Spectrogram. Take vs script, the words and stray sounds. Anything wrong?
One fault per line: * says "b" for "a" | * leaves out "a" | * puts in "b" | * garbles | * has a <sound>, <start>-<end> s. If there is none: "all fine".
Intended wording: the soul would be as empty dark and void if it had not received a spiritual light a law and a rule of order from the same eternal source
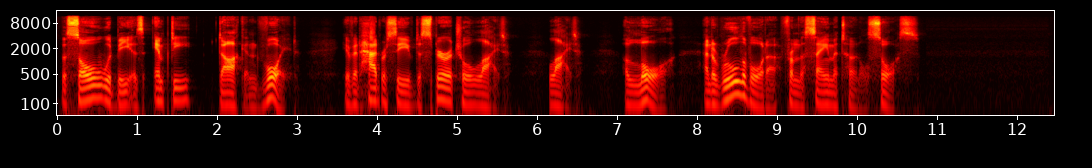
* leaves out "not"
* puts in "light"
